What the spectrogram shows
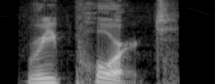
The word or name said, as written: report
